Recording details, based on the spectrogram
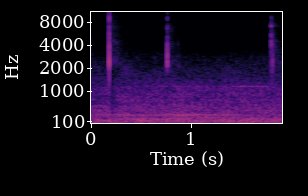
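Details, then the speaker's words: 1969 VW Beetle Baja Bug with ignition on and a 22-inch 180 W LED light bar just wired in temporarily: three crisp relay clicks as the switch operates, meaning the relay is working normally. "very nice you can hear the relay clicking so that'll work"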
